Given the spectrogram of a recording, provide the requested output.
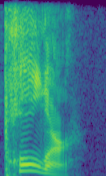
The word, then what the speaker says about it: Poehler: Amy Poehler. – I believe it's pronounced Polar. – Oh, Polar, yeah.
